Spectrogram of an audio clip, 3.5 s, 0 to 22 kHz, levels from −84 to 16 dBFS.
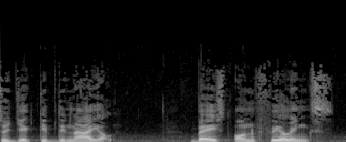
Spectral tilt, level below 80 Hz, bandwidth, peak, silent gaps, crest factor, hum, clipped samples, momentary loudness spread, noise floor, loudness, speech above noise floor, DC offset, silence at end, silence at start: -6 dB/octave; -54 dBFS; 11.5 kHz; 0 dBFS; none; 16 dB; none; under 0.1%; 11 LU; -50 dBFS; -14 LUFS; 36 dB; under 0.1%; 0.2 s; 0 s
